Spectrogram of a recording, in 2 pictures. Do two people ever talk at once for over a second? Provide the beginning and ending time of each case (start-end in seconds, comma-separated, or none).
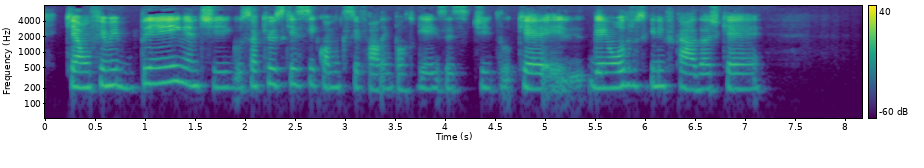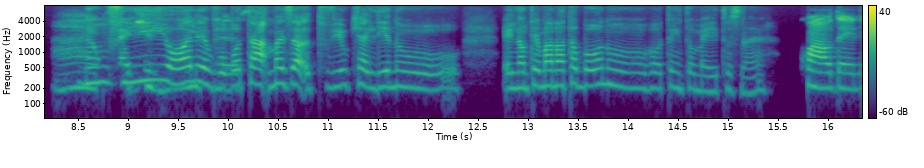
8.5-10.4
